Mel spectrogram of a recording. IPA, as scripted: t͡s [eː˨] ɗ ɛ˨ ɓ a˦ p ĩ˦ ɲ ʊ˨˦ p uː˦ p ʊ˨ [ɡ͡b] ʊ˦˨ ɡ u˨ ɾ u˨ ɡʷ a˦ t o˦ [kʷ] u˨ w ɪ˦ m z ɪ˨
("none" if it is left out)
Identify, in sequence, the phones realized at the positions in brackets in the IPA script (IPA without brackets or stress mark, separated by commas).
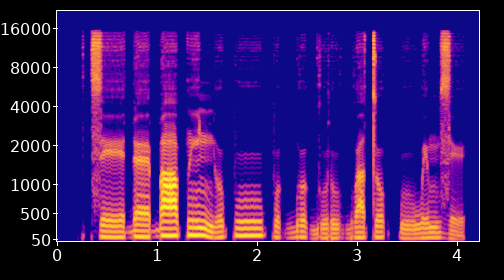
eː˨, ɡ͡b, k͡p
